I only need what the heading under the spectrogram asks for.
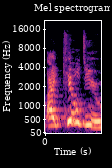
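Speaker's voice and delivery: snarling delivery. Reading a fanfic aloud, a stabbing character speaks: snarling. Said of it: "He snarled".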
